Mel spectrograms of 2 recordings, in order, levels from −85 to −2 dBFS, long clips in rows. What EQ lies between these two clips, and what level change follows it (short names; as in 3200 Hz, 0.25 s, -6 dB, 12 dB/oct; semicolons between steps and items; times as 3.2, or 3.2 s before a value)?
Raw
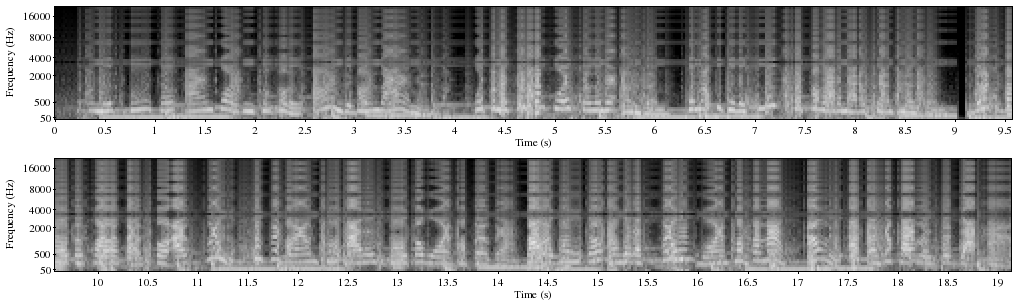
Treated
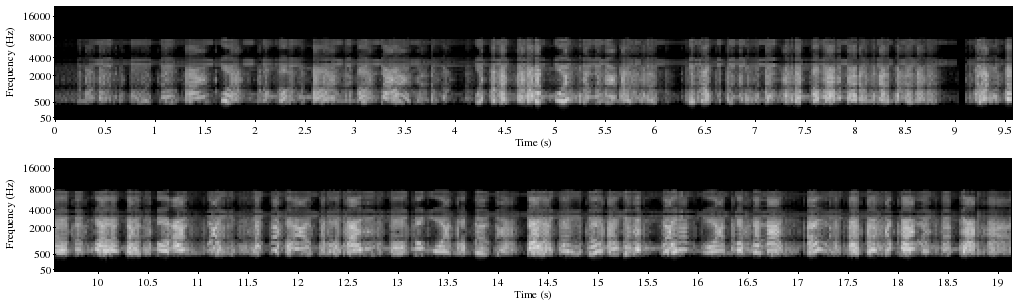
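brick-wall FIR band-pass 530–7400 Hz; fixed phaser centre 1200 Hz, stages 6; 0.0 dB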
